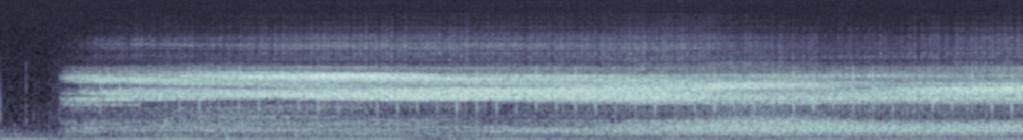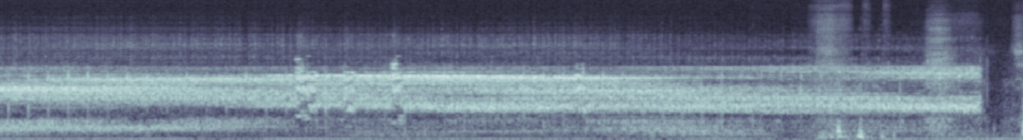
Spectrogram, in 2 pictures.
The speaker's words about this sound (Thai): อันนี้มันเป็นมันเป็นเสียงจากยานแคสซินีเว้ยพี่ คือเขาอ้างว่านาซาอ้างว่าเป็นการเป็นเสียงของการปล่อยรังสีของดาวเสาร์เว้ย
